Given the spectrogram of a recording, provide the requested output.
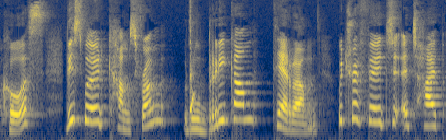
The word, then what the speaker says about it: rubrica: Do you say ra? Rubrica. Or is it pronounced rubric? Rubric. The correct pronunciation is rubric. Now the stress falls on the second syllable rubric and the reason goes back to its Latin roots.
